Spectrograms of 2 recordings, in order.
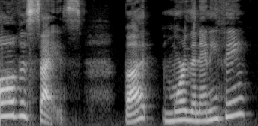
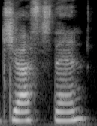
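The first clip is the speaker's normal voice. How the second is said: ordinary delivery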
